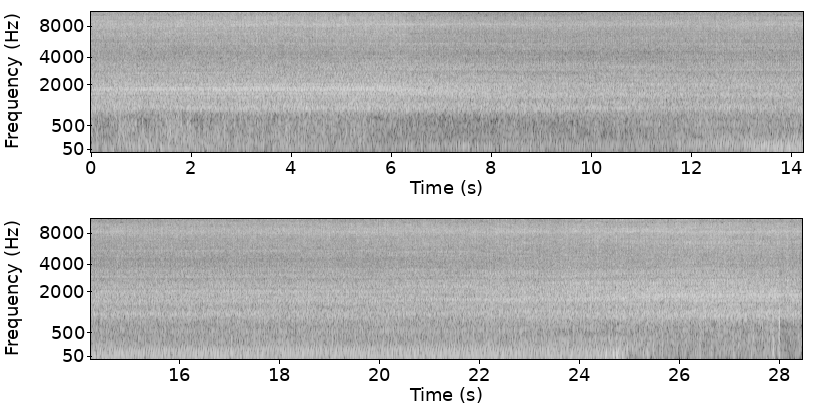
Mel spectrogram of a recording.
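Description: Motor scooter engine running at riding speed under steady wind and road noise. The low rumble grows louder about halfway through, with a couple of brief knocks near the end.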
